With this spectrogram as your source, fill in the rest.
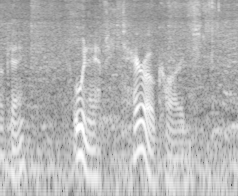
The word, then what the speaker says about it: tarot: Ooh, and they have tarot cards. The T at the end of the word tarot is silent, so don't say tarot cards, because you sound like a goober.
